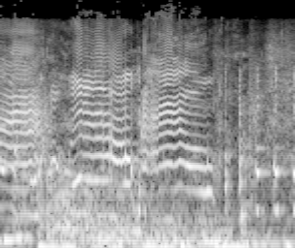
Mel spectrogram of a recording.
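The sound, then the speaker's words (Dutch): A cat meows loudly and insistently, several drawn-out, wavering cries in close succession, sounding distressed over a low background hum. “Kat, ja.”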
